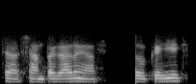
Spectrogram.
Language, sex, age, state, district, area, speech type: Urdu, male, 30-45, Delhi, North East Delhi, urban, conversation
